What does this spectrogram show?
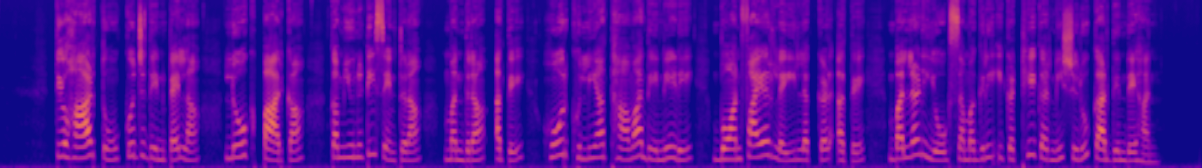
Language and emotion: Punjabi, neutral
